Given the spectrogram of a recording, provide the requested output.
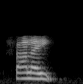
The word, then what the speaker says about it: phthalates: it's phthalates and then parabens. – Yep. So phthalates, they basically act like xenoestrogens.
